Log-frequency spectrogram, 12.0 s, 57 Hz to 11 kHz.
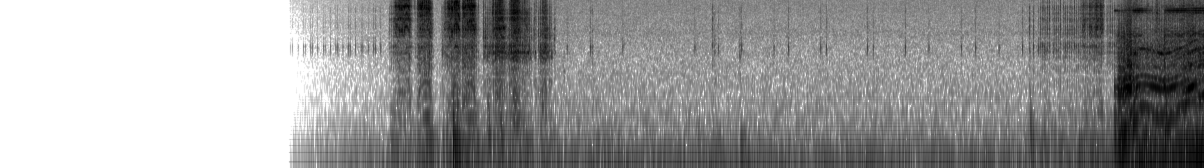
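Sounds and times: faint steady hum: 0:03.0 - 0:12.0
handling rasps on model plane: 0:03.8 - 0:05.6
light irregular ticks: 0:05.5 - 0:11.1.

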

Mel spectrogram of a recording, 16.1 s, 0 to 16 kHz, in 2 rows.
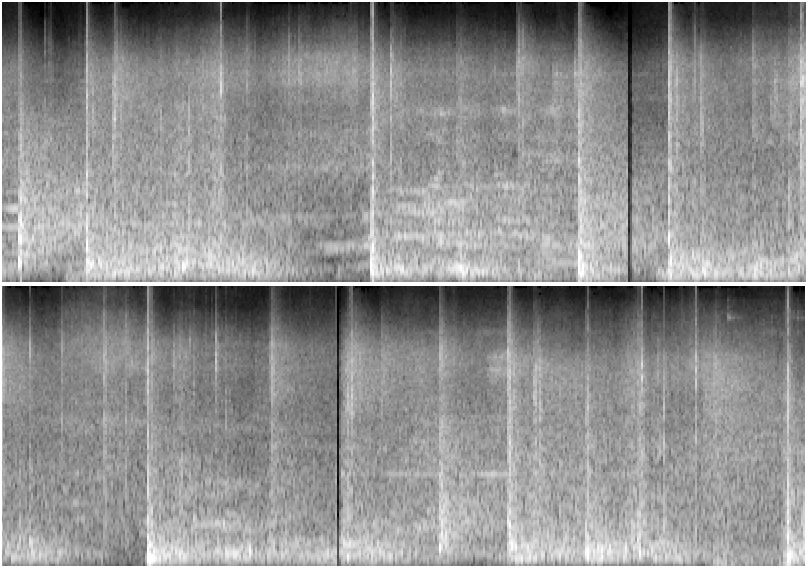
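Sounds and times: skateboard wheels rolling on concrete: 0:06.8 - 0:16.0.

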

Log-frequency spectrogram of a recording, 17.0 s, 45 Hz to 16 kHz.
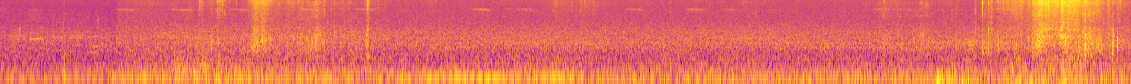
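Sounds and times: faint steady hiss: 0:00.0 - 0:16.9
faint high chirps: 0:00.2 - 0:04.0
bear rustling in bushes: 0:03.0 - 0:05.6, 0:14.7 - 0:16.9.

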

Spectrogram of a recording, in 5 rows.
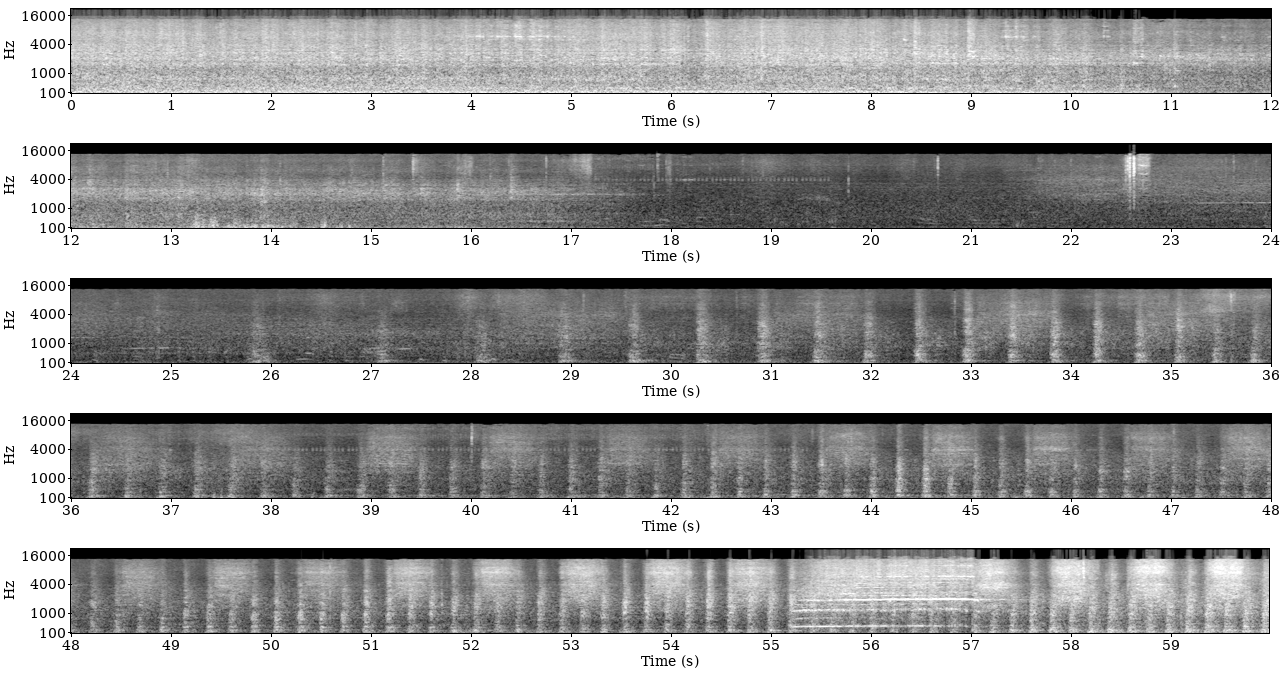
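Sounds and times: steam locomotive exhaust beats: 0:00.0 - 0:59.9
steam locomotive whistle: 0:23.2 - 0:25.3, 0:54.7 - 0:58.2.

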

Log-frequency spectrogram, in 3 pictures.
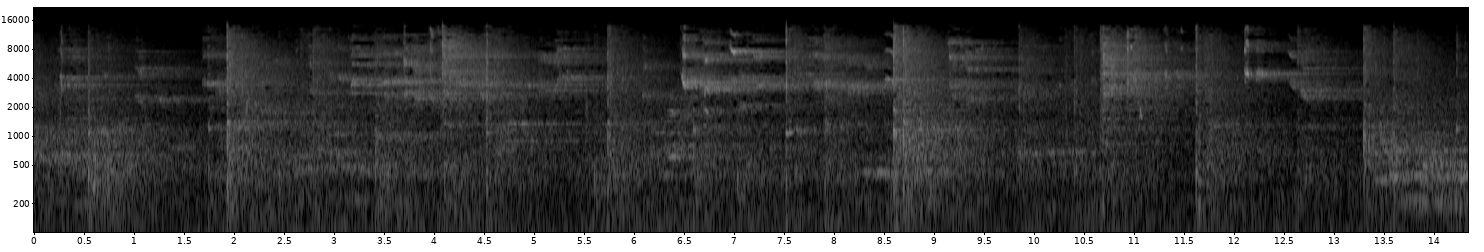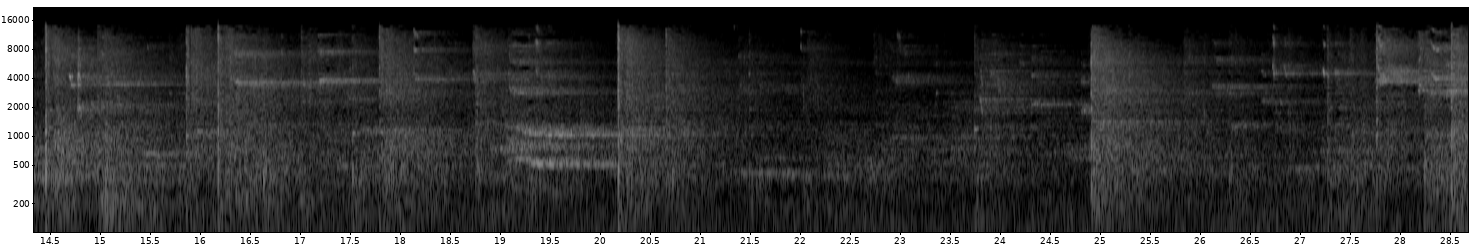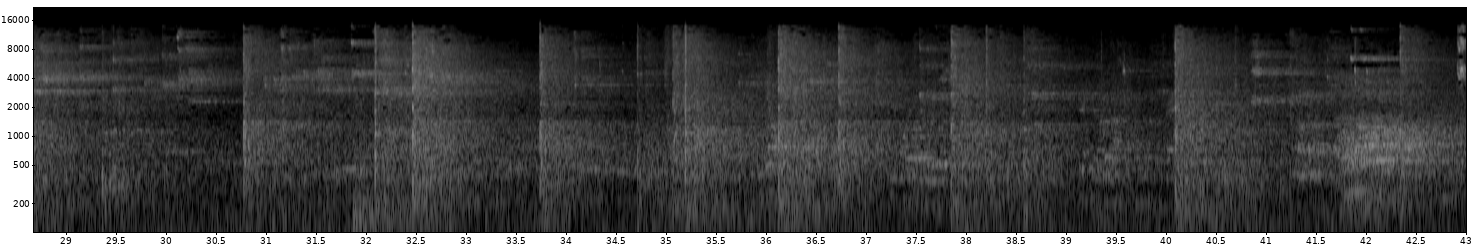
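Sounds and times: shoes squeaking on court: 0:00.1 - 0:13.7, 0:14.4 - 0:19.6, 0:22.7 - 0:43.0
racket hitting shuttlecock: 0:05.6 - 0:12.1, 0:12.7 - 0:19.0, 0:20.2 - 0:21.0, 0:30.8 - 0:37.2, 0:37.8 - 0:38.8.

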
